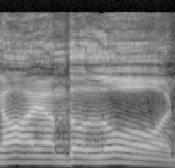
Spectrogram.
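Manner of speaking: acted grandiose, booming, very slow proclamation. Imitating a voice from old movies proclaiming a line: big booming voice. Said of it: "there's big booming voice saying".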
